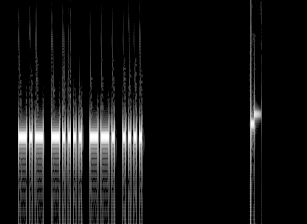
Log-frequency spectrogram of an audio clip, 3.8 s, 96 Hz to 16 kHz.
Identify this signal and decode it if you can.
Morse code, heard as a keyed tone, about 36 wpm, 700 Hz. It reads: K6GH
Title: USA Call Signs - 4x Character Spacing - 35wpm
